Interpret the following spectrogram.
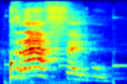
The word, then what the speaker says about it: tráfego: Vou falar de outra palavra, tráfego. Tráfego. Então, qual foi a sílaba que mais demorou? Foi trá. Então, a sílaba mais forte é a antepenúltima sílaba.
